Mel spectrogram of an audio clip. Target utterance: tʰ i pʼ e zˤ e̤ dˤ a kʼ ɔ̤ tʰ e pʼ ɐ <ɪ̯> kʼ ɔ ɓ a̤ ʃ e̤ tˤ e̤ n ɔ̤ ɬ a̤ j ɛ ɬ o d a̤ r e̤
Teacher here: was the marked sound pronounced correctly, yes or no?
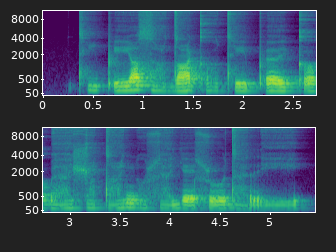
yes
